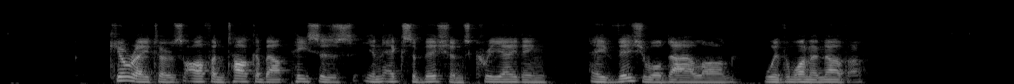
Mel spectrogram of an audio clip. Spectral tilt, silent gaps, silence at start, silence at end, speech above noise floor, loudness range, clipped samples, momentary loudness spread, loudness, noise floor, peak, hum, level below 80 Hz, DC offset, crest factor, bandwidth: -4 dB/octave; none; 1.1 s; 1.55 s; over 55 dB; 3 LU; under 0.1%; 10 LU; -35 LUFS; under -90 dBFS; -16 dBFS; none; -68 dBFS; under 0.1%; 22 dB; 7.6 kHz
